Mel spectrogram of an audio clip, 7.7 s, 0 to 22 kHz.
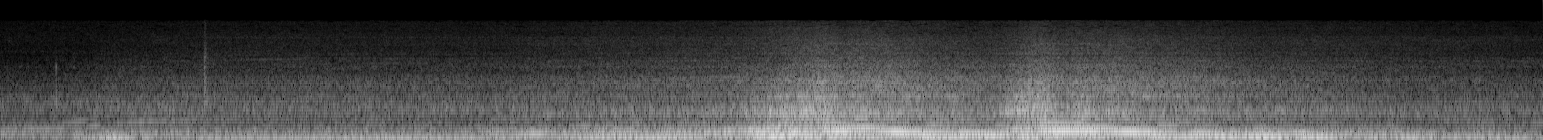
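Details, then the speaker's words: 1995 Ford Explorer XLT with almost 200,000 miles: engine climbs smoothly through two rev blips and settles evenly with a throaty, steady note, no knocks; healthy engine. "yeah this one's this one's pretty pretty throaty sounds good"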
